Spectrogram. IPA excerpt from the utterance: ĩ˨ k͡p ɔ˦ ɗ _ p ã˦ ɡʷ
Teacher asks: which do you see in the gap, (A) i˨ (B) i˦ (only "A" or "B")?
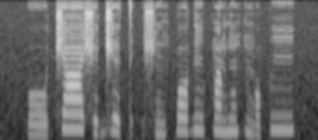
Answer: B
